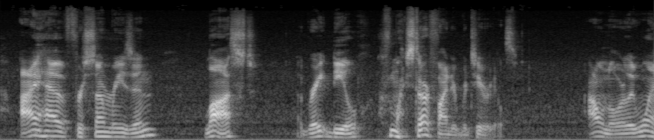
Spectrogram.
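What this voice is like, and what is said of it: Usual voice. Nothing is said of it.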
